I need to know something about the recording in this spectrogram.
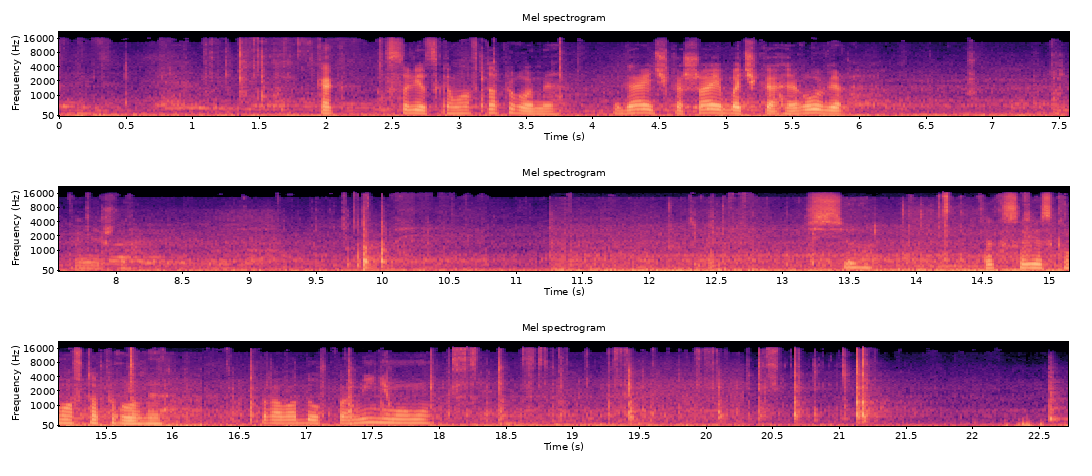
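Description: Plastic and metal parts click and knock as a man works on a car dashboard.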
